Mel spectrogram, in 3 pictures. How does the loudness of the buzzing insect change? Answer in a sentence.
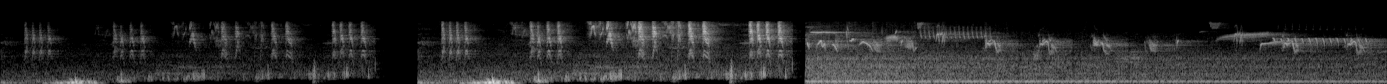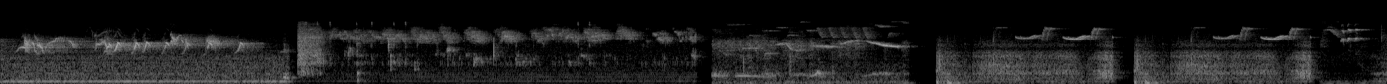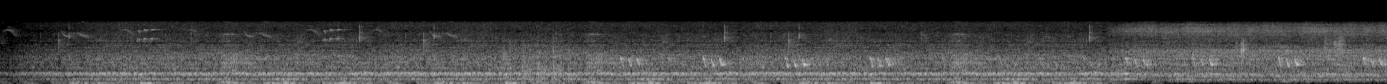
The volume of the buzzing insect stays about the same.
